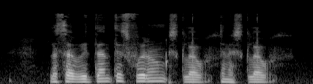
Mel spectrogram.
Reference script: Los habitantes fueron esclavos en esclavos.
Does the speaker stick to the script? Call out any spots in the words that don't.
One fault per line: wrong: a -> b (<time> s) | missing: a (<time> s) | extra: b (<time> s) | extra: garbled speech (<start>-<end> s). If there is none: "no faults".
no faults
